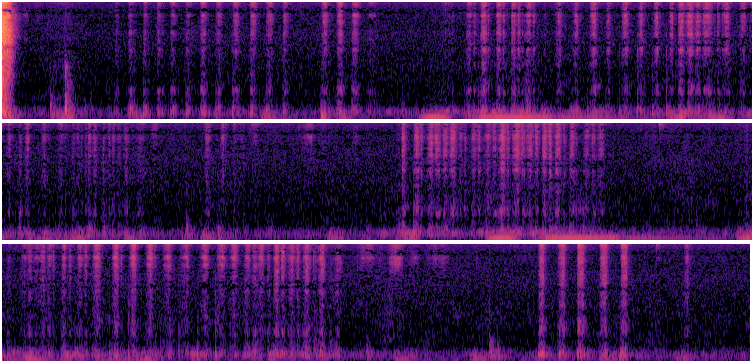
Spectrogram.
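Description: Pastel pencil scratching across textured pastel paper in runs of short, quick strokes, pausing now and then. A sharp click right at the start, and two brief low rumbles about six and sixteen seconds in.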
